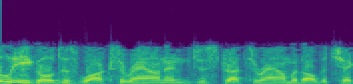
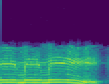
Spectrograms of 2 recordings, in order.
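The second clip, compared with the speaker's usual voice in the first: high, eager "me, me, me"; eager volunteers; 13 semitones higher, slower than usual. Retold or imitated. Everyone in the room volunteering, pitched high and eager. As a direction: crowd all volunteering at once, high and keen.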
